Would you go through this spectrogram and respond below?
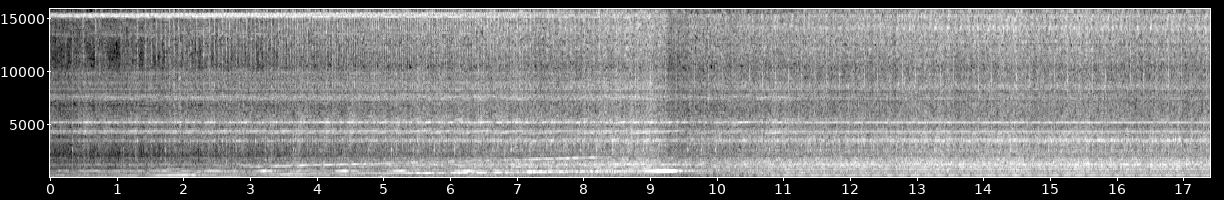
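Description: Electric bicycle hub motor whining steadily on pedal assist during a test ride, its pitch climbing as speed builds, then holding a steady drone over continuous wind and road rush, with no voices.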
